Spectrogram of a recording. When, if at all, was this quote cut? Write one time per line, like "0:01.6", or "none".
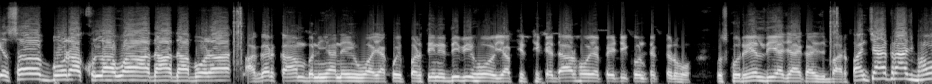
0:02.4
0:08.4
